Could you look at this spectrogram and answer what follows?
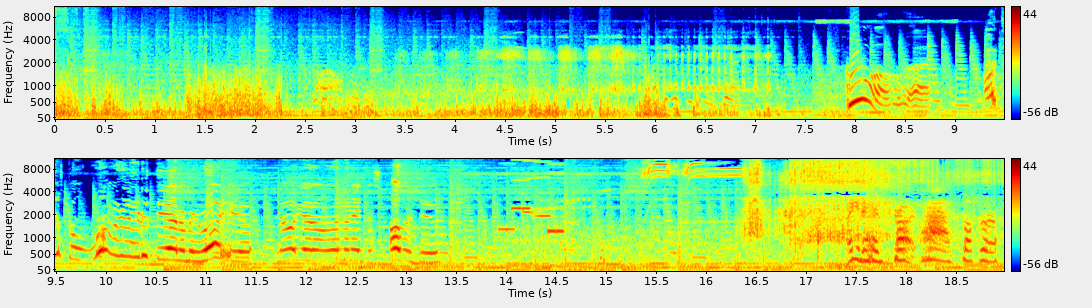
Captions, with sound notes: (laser shots) Cool! (laughs) I just eliminated the enemy, right here! Now I've got to eliminate this other dude. (computer trilling) (mechanical whirring) (wheels rattling) I got a head start. Ha, sucker!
